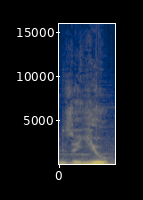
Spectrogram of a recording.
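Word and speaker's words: The HU: Il s'appelle The U, ça s'écrit H-U.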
